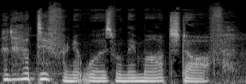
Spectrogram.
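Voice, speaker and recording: Gracious Southern widow of a lost war, lowish voice, reflective and frail, radio drama with music underneath. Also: female voice, animated, moderate pace, darkish tone. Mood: sorrowful, remembering.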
